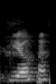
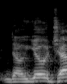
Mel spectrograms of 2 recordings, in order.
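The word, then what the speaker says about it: Llotja: Yoha school. The no Yoja. I think we pronounced the J.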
